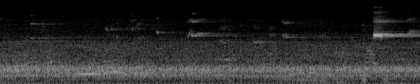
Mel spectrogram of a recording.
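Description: Quiet basketball arena sound during a stoppage: a steady low background of the hall with a few brief, high sneaker squeaks on the hardwood court, and a louder short high squeak near the end.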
